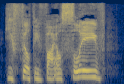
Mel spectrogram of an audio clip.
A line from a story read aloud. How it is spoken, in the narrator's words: He bellows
